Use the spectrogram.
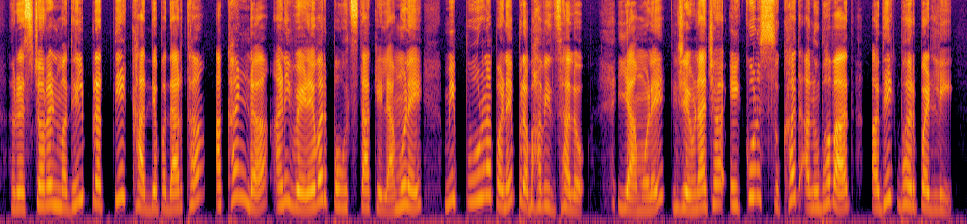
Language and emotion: Marathi, happy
